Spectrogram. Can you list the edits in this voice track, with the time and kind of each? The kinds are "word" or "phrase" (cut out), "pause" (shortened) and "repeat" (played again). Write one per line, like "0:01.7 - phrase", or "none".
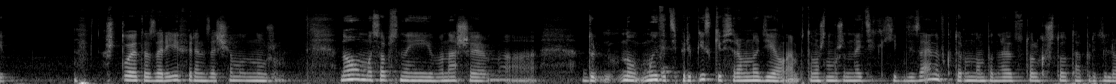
0:01.2 - word
0:06.6 - word
0:08.3 - word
